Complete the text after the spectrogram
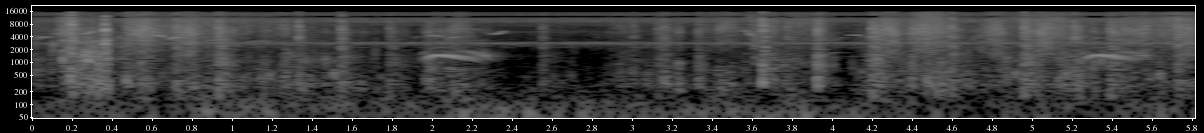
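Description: Footsteps crunch through dry brush at a steady walking pace.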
